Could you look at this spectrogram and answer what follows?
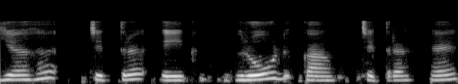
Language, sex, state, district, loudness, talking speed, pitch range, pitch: Hindi, female, Madhya Pradesh, Dhar, -17 LUFS, 90 wpm, 195-225 Hz, 205 Hz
